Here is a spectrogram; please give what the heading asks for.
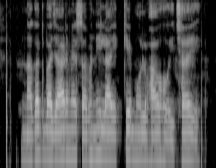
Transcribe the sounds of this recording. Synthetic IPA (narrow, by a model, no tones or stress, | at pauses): nəɡəd̪bəd͡ʒaɾmesəbʱnilajəkːemulbʱawɦojt͡ʃʰəj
